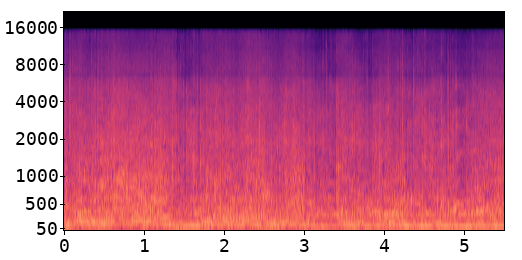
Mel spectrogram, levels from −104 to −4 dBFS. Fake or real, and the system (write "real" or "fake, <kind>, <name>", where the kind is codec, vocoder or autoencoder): fake, codec, DAC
